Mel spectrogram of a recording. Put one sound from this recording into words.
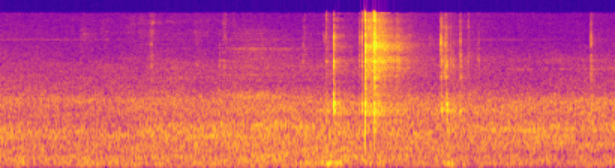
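A metal tool scrapes and pries at plastic.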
